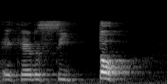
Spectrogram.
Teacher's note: es una palabra aguda porque su sílaba tónica es la última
